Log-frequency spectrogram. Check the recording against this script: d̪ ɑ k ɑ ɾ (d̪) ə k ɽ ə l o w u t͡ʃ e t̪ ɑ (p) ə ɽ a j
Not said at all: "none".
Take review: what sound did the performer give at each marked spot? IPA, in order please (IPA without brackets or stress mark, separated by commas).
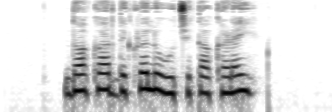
d̪, k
